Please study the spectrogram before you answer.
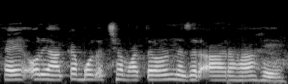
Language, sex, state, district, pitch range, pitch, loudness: Hindi, female, Rajasthan, Jaipur, 200-230 Hz, 215 Hz, -13 LUFS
